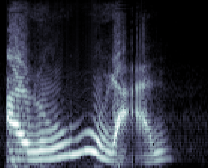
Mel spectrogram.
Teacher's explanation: 像这些具有并列关系的成语，我们读的时候呢，我们要把它处理成“中重中重”，也是非常常见的。除此以外呢，还有一些专用名词，叠音形容词、相声词，比如社会主义、巴黎公社、奥林匹克、噼噼啪啪很明显，我们在读这些词的时候，我们要把它处理成中轻中重。哎，重音在第四个音节上。还有一种情况，我们来看这些词语，“惨不忍睹，敬而远之，敬而远之。”一波三折。很明显，这些词我在读的时候呢，我的重音是放在了第一和第四个音节上。第二和第三个音节呢，是中音，这叫重、中、中、重格式。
